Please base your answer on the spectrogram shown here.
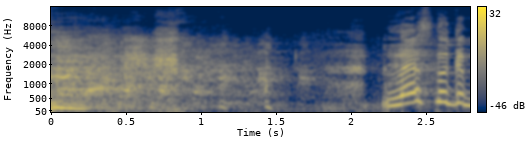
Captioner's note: audience laughs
